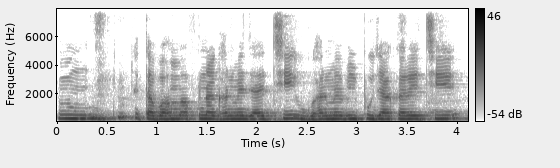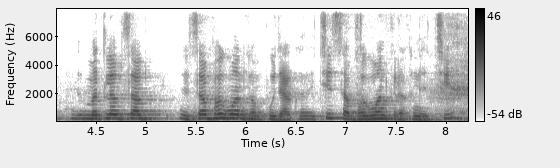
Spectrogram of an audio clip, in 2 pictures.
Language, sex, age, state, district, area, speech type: Maithili, female, 30-45, Bihar, Samastipur, urban, spontaneous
